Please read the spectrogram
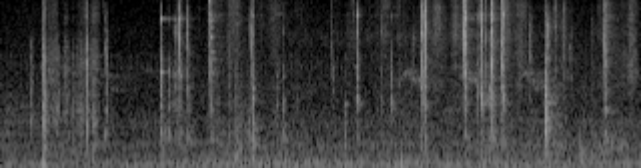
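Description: Sharp, irregular metal clicks and clinks from hand work at a metal lathe, as a part is set up in the lathe's three-jaw chuck; a dozen or so separate taps, the loudest about two seconds in and around four to five seconds in.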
